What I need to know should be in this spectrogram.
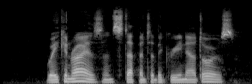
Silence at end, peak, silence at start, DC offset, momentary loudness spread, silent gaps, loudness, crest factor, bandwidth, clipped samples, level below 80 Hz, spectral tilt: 0.2 s; -4 dBFS; 0.45 s; under 0.1%; 6 LU; none; -21 LUFS; 18 dB; 15.5 kHz; under 0.1%; -52 dBFS; -4 dB/octave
